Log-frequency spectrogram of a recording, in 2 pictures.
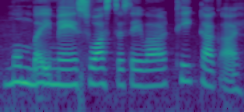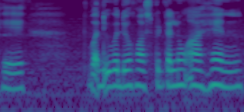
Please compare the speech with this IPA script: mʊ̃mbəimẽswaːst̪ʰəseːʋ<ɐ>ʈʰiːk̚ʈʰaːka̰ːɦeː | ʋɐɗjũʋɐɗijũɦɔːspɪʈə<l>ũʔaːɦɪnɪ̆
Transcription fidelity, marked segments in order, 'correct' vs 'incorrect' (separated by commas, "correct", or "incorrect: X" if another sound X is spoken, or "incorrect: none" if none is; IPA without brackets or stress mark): incorrect: a, correct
